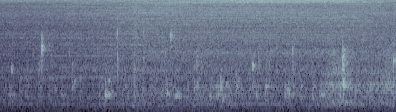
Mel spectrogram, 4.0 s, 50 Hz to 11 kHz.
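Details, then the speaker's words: Turbocharged engine, off, during a DIY boost leak test at about 5 PSI: quiet, irregular gurgles and bubbling pops of oil as compressed air reaches and pressurises the crankcase. "first uh the sound of our oil turning around that's because uh some of this compressed air seems to be making it still to our crank case and pressurizing our crank case"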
